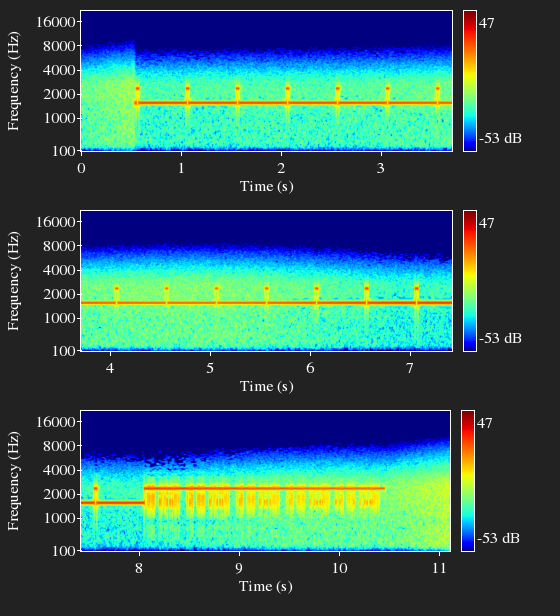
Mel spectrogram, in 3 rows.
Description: Weather fax (radiofax), 120 lines a minute, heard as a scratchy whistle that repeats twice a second, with radio static.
